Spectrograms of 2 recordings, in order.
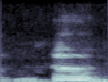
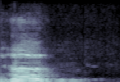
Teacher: एक अल्प प्राण वाला है और दूसरा महाप्राण है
